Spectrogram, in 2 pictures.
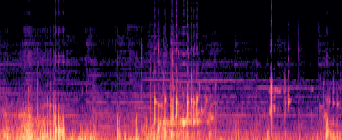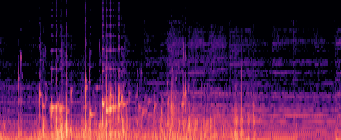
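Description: Water sloshing and gurgling in loud irregular bursts, which die away near the end, over steady background guitar music.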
